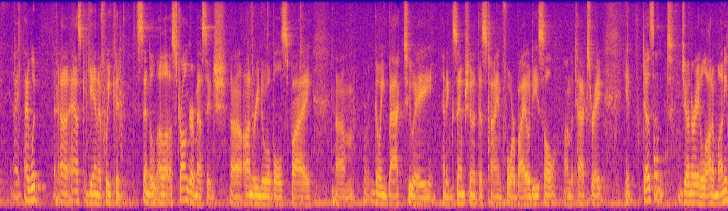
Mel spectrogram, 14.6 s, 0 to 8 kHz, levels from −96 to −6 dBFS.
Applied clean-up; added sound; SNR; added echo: none; none; none; none.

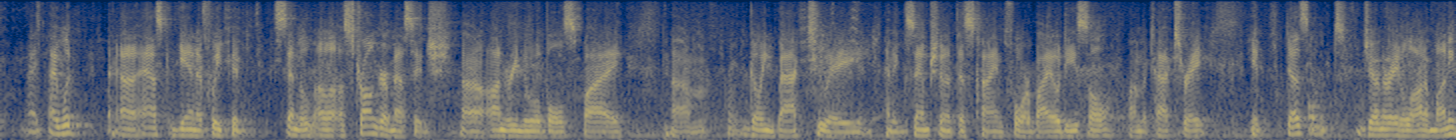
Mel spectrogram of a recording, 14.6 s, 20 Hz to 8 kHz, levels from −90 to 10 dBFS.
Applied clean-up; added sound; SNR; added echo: neural separator model SepFormer DNS4.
